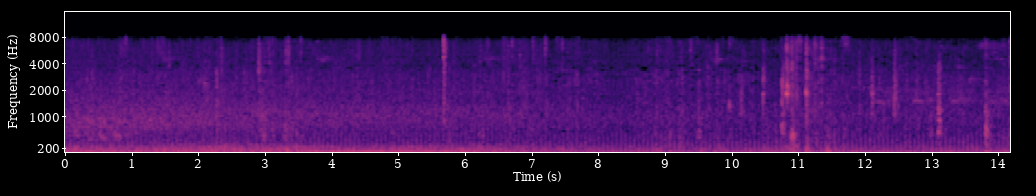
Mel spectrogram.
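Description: Faint, scattered taps and clicks of hens pecking and scratching in straw and around the feeders, with a short cluster of taps about eleven seconds in, over a low steady hum.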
